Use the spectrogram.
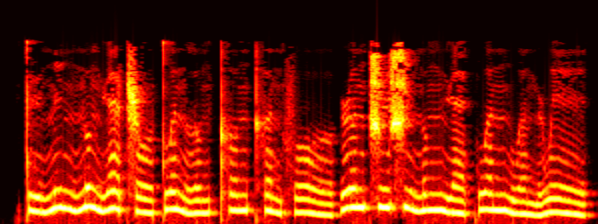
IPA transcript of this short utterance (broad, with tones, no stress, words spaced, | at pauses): t̪y˨˩n̪i˥˨ŋ n̪ʊ˥˨ŋɥɛ˥˨ʈ͡ʂo˨˩ʊ̯ t̪wə˥˨nlʊ˨˦ŋ t̪ʰɤ˦ŋkʰə˥˨nfo˥˨ʊ̯ | ɻə˦nt͡ɕy˦ɕi˥˨ n̪ʊ˦ŋn̪ɥɛ˨˩kwə˦n n̪wə˨˩n ɻwe˥˨ɪ̯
